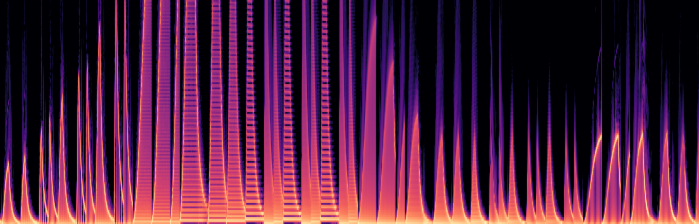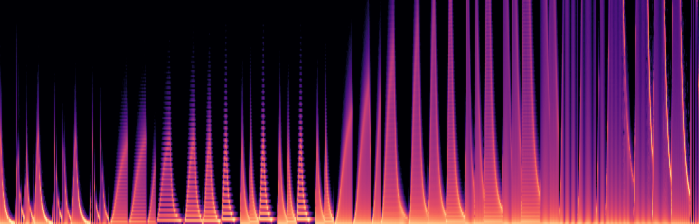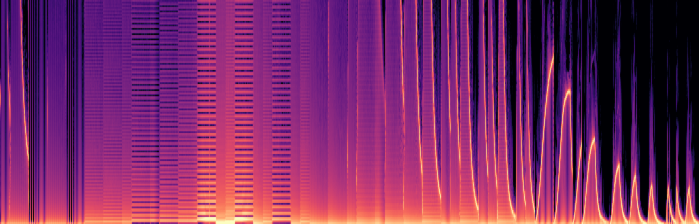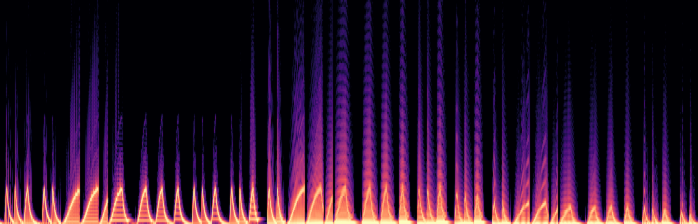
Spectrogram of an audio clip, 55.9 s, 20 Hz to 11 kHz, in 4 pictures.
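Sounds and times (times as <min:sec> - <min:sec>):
filtered synthesizer line: 0:00.0 - 0:54.7.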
